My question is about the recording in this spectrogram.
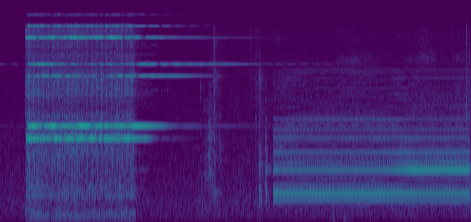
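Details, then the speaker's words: Country Line wood wall telephone on checkout, ring cycle sent from analyzer: loud clear bell ring about two seconds then silence, no buzz or rattle; ringer working properly. "now what we want to do is we want to go ahead and use the analyzer and we're going to send a ring cycle so we'll start that ring cycle"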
